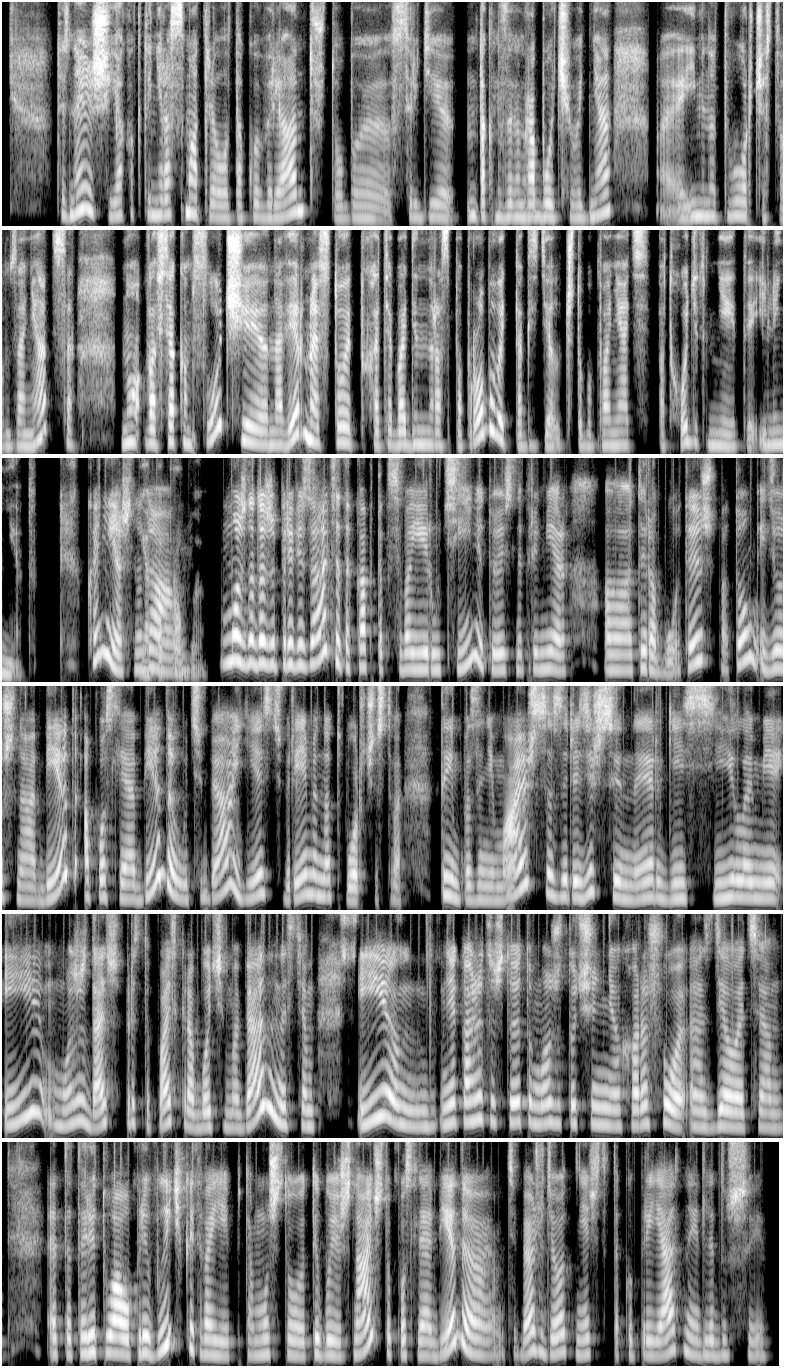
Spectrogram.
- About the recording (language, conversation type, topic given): Russian, advice, Как найти и закрепить время для личного творчества, работая полный рабочий день?
- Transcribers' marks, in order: distorted speech; other background noise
